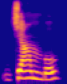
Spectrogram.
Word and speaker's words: jambo: Par exemple, ici, on dit jambo comme dans adjectif.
